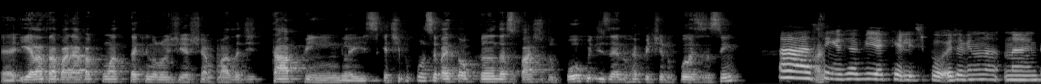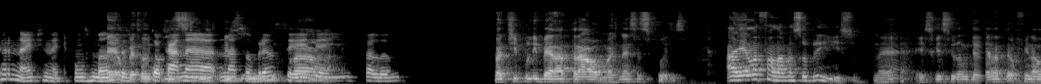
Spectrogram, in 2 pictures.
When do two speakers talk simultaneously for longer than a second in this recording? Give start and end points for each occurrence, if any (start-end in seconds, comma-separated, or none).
11.5-13.9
